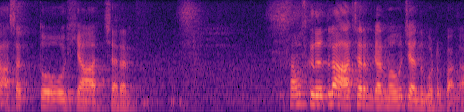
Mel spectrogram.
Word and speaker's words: असक्तोह्याचरन्: சமாச்சார அடுத்தது அசக்தஹ ஹி அது அசக்தோஹி அப்படின்னு ஆகிடும். அசக்தஹ ஹி ஆச்சரன் ஹி ஆச்சரன் சேரும்போது ஹியாச்சரன் மாறிடும். எல்லாம் சேரும்போது அசக்தோ ஹியாச்சரன்.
